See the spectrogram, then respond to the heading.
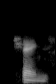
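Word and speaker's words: Cheng: J-I-H hyphen F like Frank, E-I. – Thank you. And that last name? – Chang, C-H-E-N like Nancy G.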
